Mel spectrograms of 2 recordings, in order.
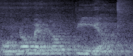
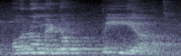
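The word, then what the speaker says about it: onomatopoeia: जिसका नाम है ओनोमोटो ओनोमेटोपिया स्पेलिंग अजीब ही है। मगर ओनोमेटोपिया ओनोमेटोपिया मीनंस सर मेरे को मेरा जो पिया है नचाड़िया है तो ओनोपिया नहीं ओनोमेटोपिया उसका सॉन्ग कैसे याद करना देखना आपको पीछे से मस्त आवाज आएगा।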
